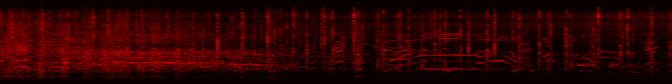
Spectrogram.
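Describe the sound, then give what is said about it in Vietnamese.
Sustained applause from an audience at a Buddhist dharma talk, clapping for their teacher: dense, steady clapping that stays loud throughout and thins slightly toward the end, with voices rising over it in the second half. “để chúng ta cho thầy chúng ta một tràng vỗ tay thật lớn và thật dài nhé Lớn nữa Dài hơn nữa”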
